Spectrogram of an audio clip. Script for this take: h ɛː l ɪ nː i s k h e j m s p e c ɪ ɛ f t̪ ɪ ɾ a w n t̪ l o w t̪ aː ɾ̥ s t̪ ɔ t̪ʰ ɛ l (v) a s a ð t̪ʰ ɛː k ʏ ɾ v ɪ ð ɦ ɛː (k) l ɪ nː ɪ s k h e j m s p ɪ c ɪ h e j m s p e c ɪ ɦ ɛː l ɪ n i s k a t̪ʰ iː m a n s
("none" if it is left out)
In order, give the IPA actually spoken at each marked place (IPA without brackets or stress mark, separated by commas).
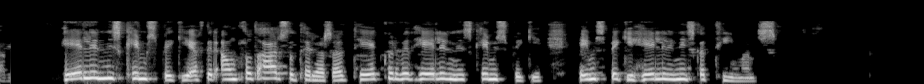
v, none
